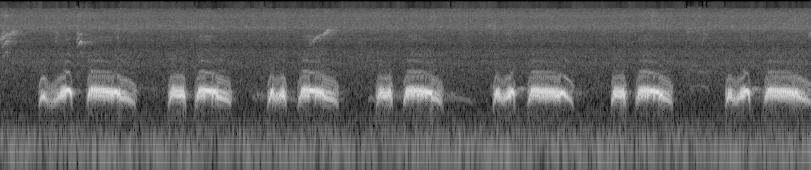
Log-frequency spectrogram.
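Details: Field recording at Pha Sing of a spotted dove calling steadily. Repeated hoarse double coos, short then long, follow about once a second over a quiet background.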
